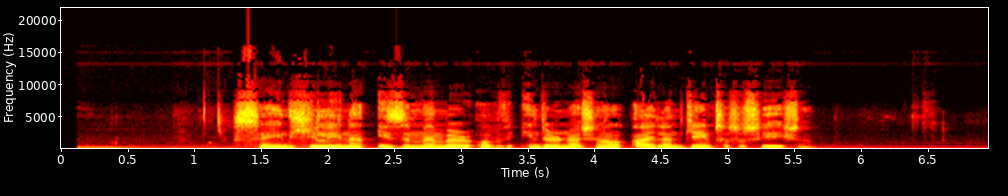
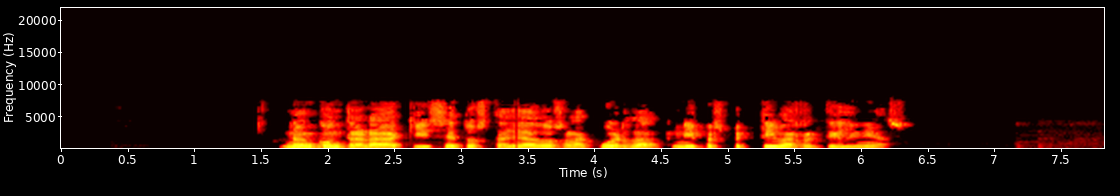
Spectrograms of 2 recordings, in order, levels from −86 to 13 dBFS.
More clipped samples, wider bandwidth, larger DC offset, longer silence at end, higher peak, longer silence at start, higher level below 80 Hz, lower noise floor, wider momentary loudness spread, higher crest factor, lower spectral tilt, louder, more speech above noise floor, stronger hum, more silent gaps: neither; first, 16 kHz vs 7.8 kHz; neither; second, 1.3 s vs 1.55 s; about the same, 0 dBFS vs -2 dBFS; second, 0.15 s vs 1.65 s; first, -36 dBFS vs -62 dBFS; second, -46 dBFS vs under -90 dBFS; first, 16 LU vs 9 LU; about the same, 16 dB vs 18 dB; about the same, -4 dB/octave vs -4 dB/octave; first, -13 LUFS vs -18 LUFS; second, 32 dB vs over 73 dB; neither; neither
